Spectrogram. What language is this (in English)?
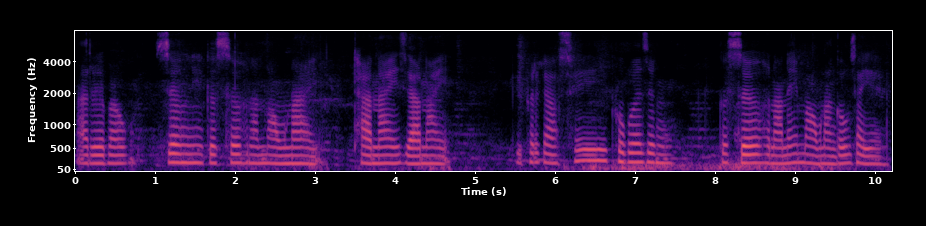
Bodo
